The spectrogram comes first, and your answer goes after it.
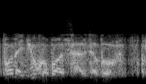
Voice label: left wing, mood low, speech hun; War Thunder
